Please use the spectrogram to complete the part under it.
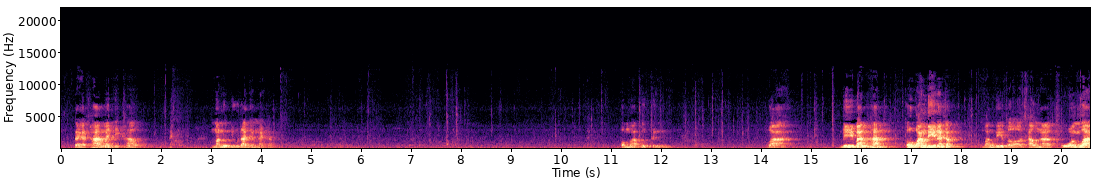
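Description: An elderly man speaks slowly and formally through a microphone and loudspeakers, with pauses.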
